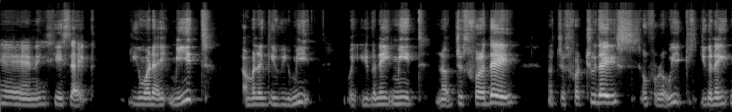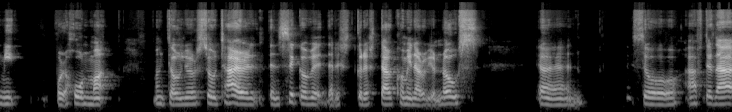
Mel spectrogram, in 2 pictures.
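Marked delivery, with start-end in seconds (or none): none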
